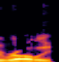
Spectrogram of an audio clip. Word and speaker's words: Raleigh: Um, and then there was the oh, uh, Halo competitive um, Rayleigh event this weekend, if that's how you say it. Rayleigh, Rayleigh, Riley? – I don't know. I hear a lot of people say Raleigh. – Raleigh.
